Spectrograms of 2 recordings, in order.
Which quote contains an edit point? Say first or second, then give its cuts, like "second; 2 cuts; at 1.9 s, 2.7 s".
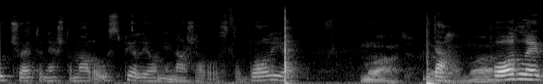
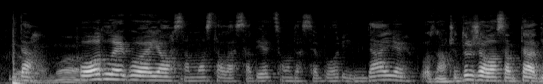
second; 1 cut; at 4.2 s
